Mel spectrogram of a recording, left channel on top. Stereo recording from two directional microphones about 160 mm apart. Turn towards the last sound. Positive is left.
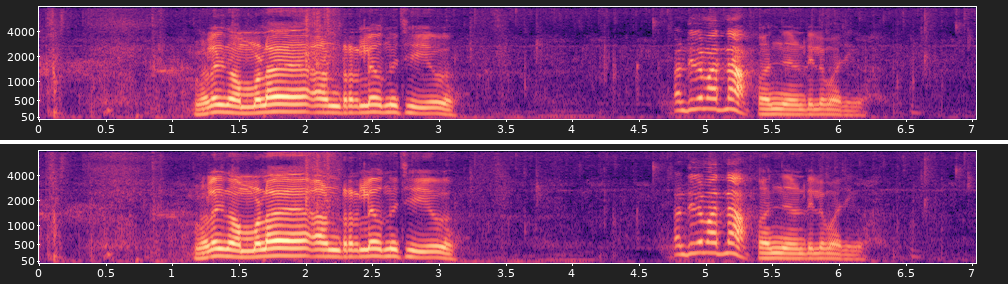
turn(degrees=-5)  # may be behind; listen again after turning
